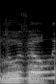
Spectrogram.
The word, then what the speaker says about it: Louisville: rent is really with Louisville how do you say Louisville in Louisville I just say Louisville Louisville but also you'll catch me say Louisville oh I say Louisville I like Louisville a perfect Louisville I learned how to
